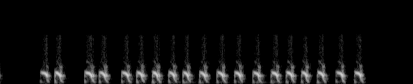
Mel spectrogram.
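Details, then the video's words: Male eastern screech owl calling a female to a nest box in courting season, 11 February 2023; a steady run of about eighteen short, hollow, tremulous hoots at an even pace, like a soft bouncing trill, in otherwise silent surroundings. "Male screech owl calls female to owl box 5"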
